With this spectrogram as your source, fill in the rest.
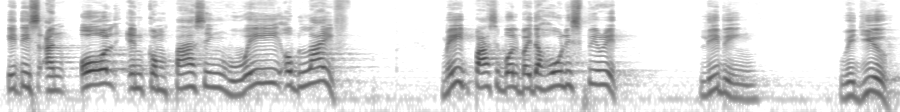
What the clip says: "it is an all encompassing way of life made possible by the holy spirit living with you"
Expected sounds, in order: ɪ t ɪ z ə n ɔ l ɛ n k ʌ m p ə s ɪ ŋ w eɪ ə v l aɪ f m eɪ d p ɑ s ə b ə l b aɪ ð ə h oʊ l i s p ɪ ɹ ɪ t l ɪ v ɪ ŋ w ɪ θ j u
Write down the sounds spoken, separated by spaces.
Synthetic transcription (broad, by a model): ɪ t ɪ s ə n ɔ l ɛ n k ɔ m p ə s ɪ ŋ w eɪ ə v l aɪ f m eɪ d p ɑ s ə b ə l b aɪ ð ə h oʊ l i s p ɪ ɹ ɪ t l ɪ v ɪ ŋ w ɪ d j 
